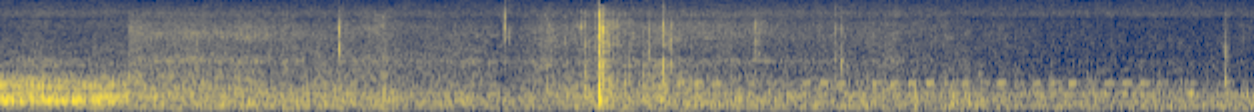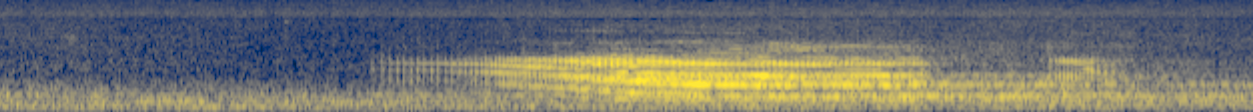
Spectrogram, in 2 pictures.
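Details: During the red deer rut, a stag gives a single drawn-out, groaning roar with a layered harmonic sound near the end, after several seconds of faint rustling and a sharp click.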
